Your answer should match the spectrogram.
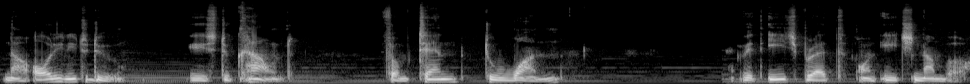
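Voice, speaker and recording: A man guides a meditation in a fairly low voice. He speaks very slowly and soothingly, at times hushed, leaving plenty of room between phrases. Faint music plays behind him. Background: soft music.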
